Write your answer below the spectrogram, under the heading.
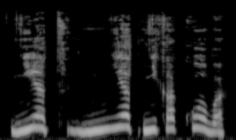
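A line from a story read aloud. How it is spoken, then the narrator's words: Barely audible, strained. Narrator (Russian): еле слышно выдавил из себя Ванкул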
